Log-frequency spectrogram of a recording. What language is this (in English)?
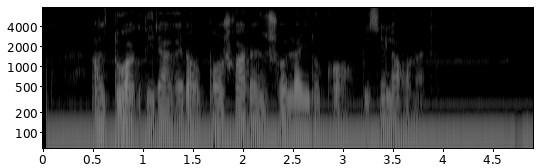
Basque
